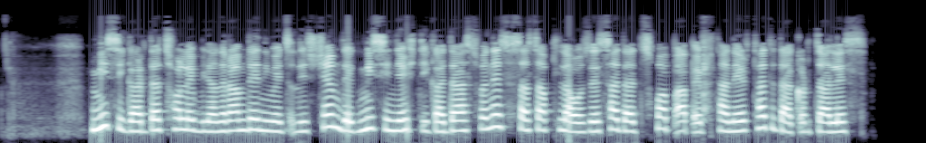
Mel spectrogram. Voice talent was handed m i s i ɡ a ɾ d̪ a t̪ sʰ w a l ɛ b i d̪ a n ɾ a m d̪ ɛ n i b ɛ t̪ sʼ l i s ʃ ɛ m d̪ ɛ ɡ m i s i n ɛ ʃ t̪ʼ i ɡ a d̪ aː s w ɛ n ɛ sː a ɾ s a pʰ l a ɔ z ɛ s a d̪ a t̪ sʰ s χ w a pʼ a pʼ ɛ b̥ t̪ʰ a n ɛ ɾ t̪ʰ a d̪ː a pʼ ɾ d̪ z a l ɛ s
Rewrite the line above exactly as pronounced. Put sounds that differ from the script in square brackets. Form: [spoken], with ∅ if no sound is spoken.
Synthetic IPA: m i s i ɡ a ɾ d̪ a t̪ sʰ w a l ɛ b i d̪ a n ɾ a m d̪ ɛ n i [m] ɛ t̪ sʼ l i s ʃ ɛ m d̪ ɛ ɡ m i s i n ɛ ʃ t̪ʼ i ɡ a d̪ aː s w ɛ n ɛ sː a [∅] s a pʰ l a ɔ z ɛ s a d̪ a t̪ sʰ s χ w a pʼ a pʼ ɛ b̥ t̪ʰ a n ɛ ɾ t̪ʰ a d̪ː a [kʼ] ɾ d̪ z a l ɛ s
